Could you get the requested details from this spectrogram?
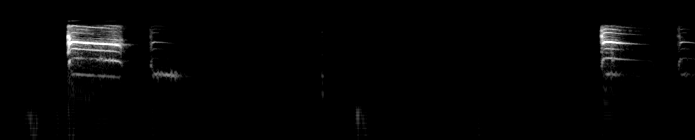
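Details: A Blue Jay, common in parks and urban areas, gives two harsh, grating screeches, the first longer, about four seconds apart with silence between.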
